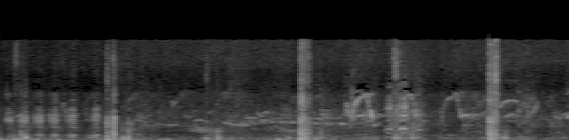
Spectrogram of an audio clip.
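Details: During a rainy spell, a goat kid that cannot reach its mother bleats in wavering, crying tones, calling for her; the mother answers and comes out of the grass to reunite with it.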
